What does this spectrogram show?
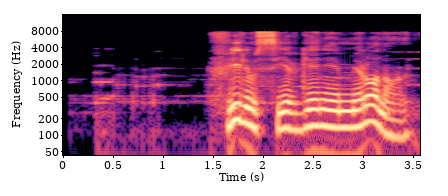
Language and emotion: Russian, positive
